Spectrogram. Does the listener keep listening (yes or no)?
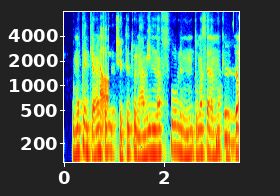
no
